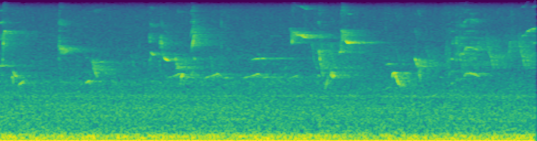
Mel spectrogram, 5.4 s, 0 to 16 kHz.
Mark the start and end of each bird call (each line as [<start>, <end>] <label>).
[0.00, 5.38] Gray Catbird (Dumetella carolinensis)
[1.37, 3.07] Tufted Titmouse (Baeolophus bicolor)
[4.37, 5.38] Ovenbird (Seiurus aurocapilla)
